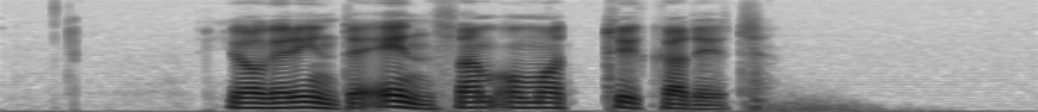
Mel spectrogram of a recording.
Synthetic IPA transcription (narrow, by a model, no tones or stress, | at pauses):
jɑːɡæːɾɪnt̪ə̰ʔɛnsamːʔɔmat̪ʰːʏkʰːad̪ɛt̪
